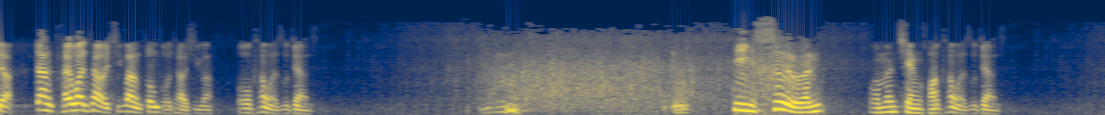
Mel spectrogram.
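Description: A man speaks formally through a microphone in a large hall.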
